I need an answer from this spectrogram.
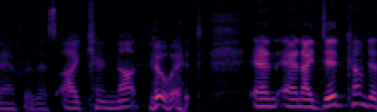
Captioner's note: chuckles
